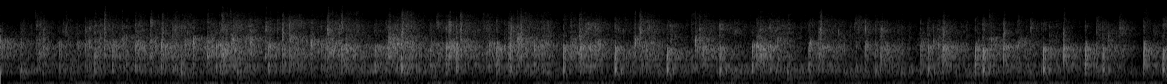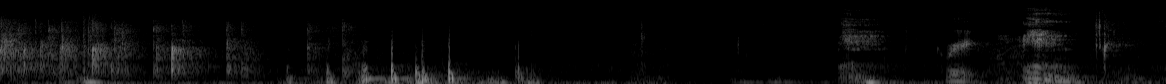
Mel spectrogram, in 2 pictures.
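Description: A book-talk audience applauds to welcome a speaker, dense sustained clapping for several seconds that thins out into scattered claps, with a voice starting to talk near the end.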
